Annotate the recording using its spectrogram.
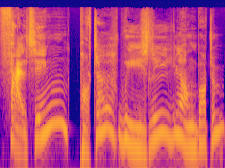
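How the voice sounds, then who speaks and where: Doing a put-on character voice, a man speaks high and very slowly with very wide pitch swings, in a dry, close sound with no echo on a very clean recording with a silent background. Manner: sneering, menacing.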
